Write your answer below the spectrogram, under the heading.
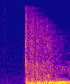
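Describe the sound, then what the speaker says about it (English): A sudden loud Minecraft creeper explosion bursts in after a brief quiet moment and rumbles on with a heavy, sustained roar. "there was two creepers. I was just killing them, and then one got mad at the other one and exploded"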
